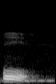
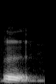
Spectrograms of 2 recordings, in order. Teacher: In English, the L is made with almost the whole tongue at the top of the mouth, ol. However, L in Latin is pronounced with only the tip of the tongue touching near the top of the mouth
